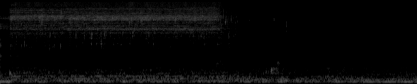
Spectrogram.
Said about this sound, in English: Let's bleed the air out by activating the infrared sensor and check all of our water connections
